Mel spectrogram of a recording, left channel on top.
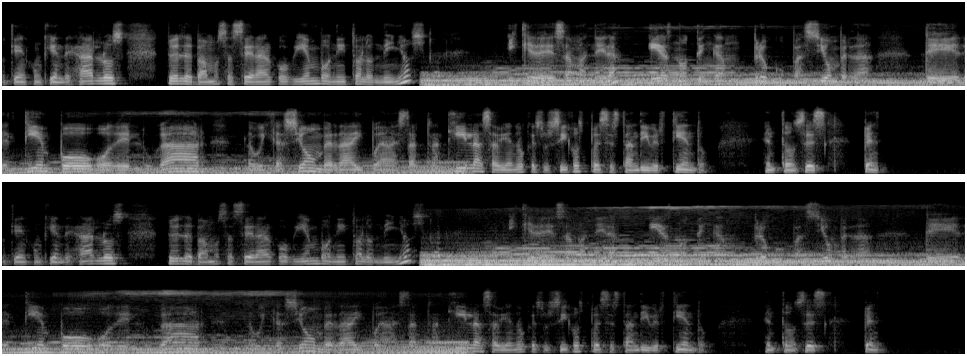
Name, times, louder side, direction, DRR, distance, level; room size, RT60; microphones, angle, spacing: voice 1, 0.0-4.2 4.5-4.6 5.1-6.2 6.5-18.4, left 5 dB, 85° left, 0.4 m, -27 dB
sound 1, 4.2-14.3, right 3 dB, 85° right, 0.6 m, -24 dB
12.5 x 7.9 x 2.3 m
head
